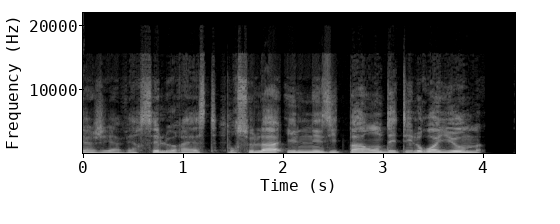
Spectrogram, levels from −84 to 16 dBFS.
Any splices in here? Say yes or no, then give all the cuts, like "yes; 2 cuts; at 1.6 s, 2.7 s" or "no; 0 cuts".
yes; 1 cut; at 1.4 s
